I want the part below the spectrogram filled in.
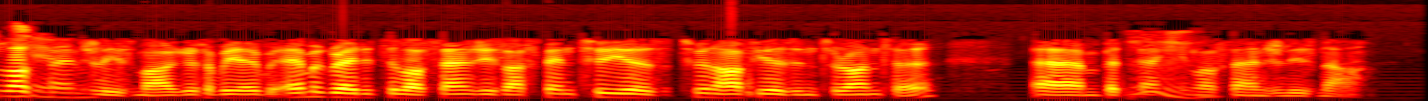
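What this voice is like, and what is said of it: Speaker with a distinctive accent. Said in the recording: “I like the way he says that, Los Angeles. ... I love his accent. ... I could just listen to it all night long.”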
